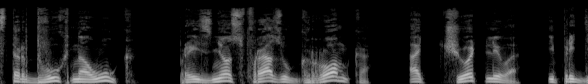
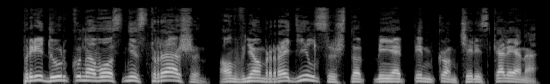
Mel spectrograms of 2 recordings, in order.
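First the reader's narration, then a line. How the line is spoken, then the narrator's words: Laughing. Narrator (Russian): рассмеялся Бааламестра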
